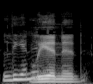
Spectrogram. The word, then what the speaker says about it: Leonid: Leonid McGill.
